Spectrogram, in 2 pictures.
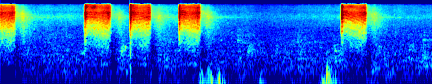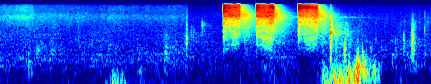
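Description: A spray gun hisses in short, sharp bursts.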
